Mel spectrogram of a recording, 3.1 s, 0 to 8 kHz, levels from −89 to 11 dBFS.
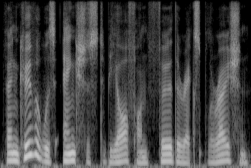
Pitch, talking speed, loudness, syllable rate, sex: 125 Hz, 170 wpm, -19 LUFS, 5.4 syllables/s, male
